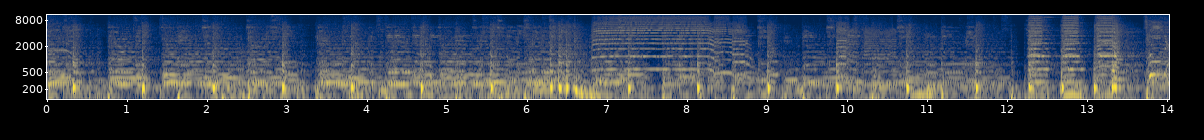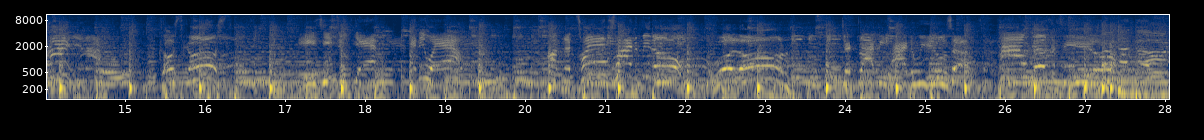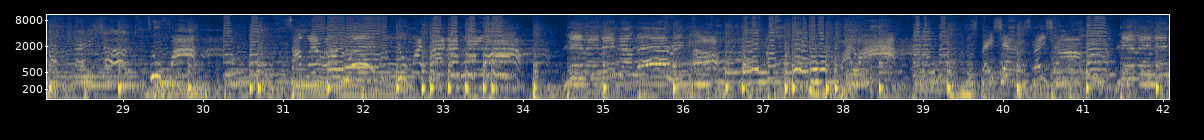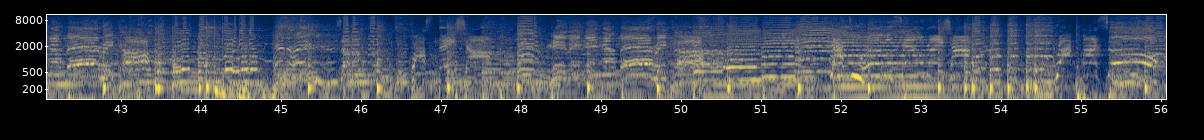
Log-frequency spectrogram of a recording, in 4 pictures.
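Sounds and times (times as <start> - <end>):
person singing: 0.0 - 0.5, 13.7 - 19.5, 20.2 - 54.0, 54.6 - 56.0
soul band playing: 0.0 - 56.0
steady drum beat: 0.0 - 56.0.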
